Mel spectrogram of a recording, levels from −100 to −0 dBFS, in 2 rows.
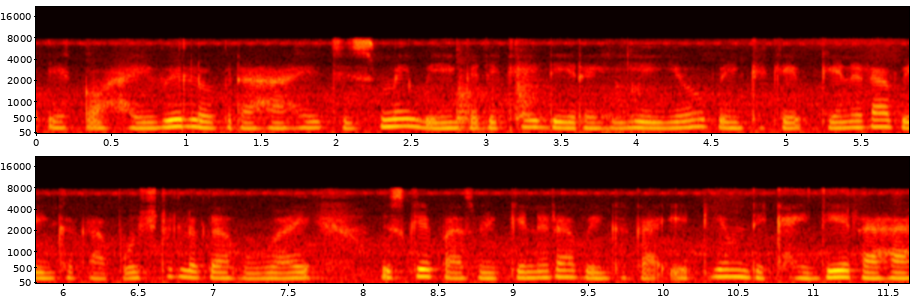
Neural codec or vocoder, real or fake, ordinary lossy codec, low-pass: none; real; none; none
